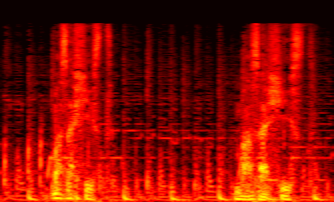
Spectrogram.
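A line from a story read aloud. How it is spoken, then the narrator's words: Whispered. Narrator (Russian): прошептав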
